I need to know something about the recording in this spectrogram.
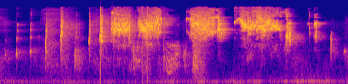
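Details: Baby monkey, separated from its mother after being taken by another monkey, crying loudly for its mother: short sharp squeaks, then long piercing high-pitched screams in repeated bursts, with scattered clicks and chirps between.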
